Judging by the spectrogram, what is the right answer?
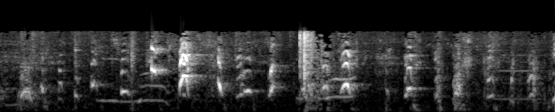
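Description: A dog whining and yipping in a rapid string of short high calls, the excited greeting of a dog whose owner has come home; the loudest yelps come about two and three seconds in.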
